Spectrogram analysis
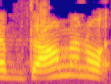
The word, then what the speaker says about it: abdominal: Abdomen. Abdominal. 강세가 옮겨지게 되죠.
